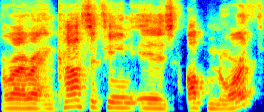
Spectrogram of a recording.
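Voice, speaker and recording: A man chatting casually as a comic reviewer, explaining things in a tentative, halting way. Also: on the high side, fairly bright tone.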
